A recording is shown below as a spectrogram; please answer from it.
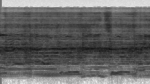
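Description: A pop song with singing playing over a car's FM radio. It sounds thin, with little bass.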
